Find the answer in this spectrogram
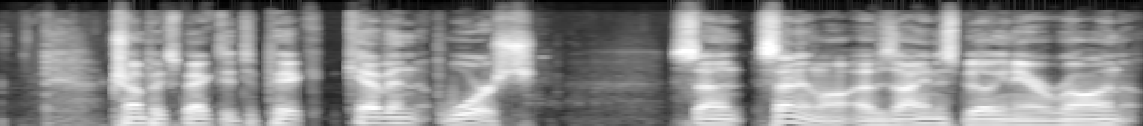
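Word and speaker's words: Warsh: New Fed chair, Kevin Worsh. W A R S H. No, that's not Wash.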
